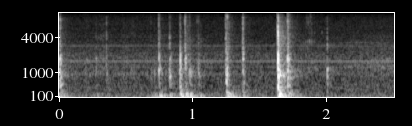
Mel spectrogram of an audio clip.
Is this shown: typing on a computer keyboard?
yes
